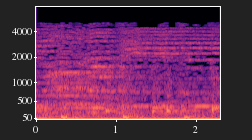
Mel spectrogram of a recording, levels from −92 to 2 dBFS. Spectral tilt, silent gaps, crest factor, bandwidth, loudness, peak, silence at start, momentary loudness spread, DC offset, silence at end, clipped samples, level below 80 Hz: -10.5 dB/octave; none; 14 dB; 5.4 kHz; -28 LUFS; -10 dBFS; 0 s; 2 LU; 10%; 0 s; under 0.1%; -32 dBFS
